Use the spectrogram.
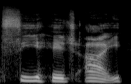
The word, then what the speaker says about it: chi: And chi sounds very similar to the word key, but that CH sound, because it's spelt CHI, chi, sounds like the end of the word loch, as in Loch Ness. So say the word key, but with that CH sound in front of it.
